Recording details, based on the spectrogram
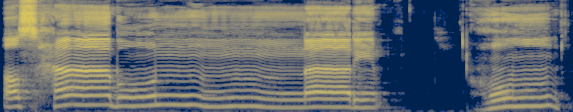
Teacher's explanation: ہا کو میم ساکن کے ساتھ ملانا ہے، میم ساکن پہ غنہ کریں گے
